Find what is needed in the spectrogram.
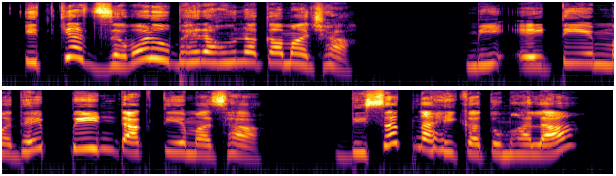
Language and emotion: Marathi, angry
